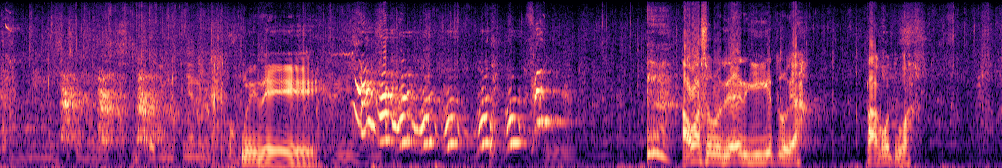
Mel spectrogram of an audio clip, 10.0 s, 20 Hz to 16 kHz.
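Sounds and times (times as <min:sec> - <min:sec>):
dogs yipping and whining: 0:03.4 - 0:05.9
dog long low cry: 0:03.4 - 0:06.8.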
